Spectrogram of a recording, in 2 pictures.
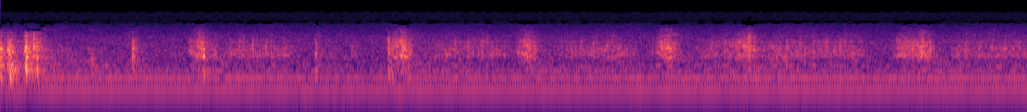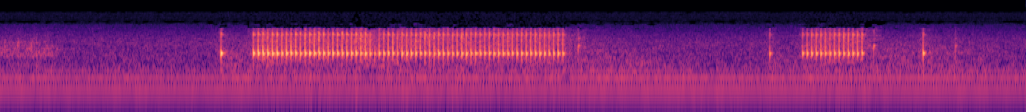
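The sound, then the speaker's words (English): A telephone is dialed with a run of quick rotary clicks, then an earpiece ringback tone sounds in a long burst followed by a shorter one, over a steady low hum. “May I use your phone?”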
